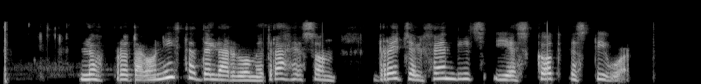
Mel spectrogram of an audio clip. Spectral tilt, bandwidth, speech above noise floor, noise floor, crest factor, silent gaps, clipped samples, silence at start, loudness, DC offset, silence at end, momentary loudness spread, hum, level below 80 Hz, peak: -5 dB/octave; 7.8 kHz; 27 dB; -44 dBFS; 18 dB; 3.69-3.73 s, 5.33-5.37 s, 5.63-5.68 s; under 0.1%; 0.05 s; -18 LUFS; under 0.1%; 0.7 s; 9 LU; none; -60 dBFS; 0 dBFS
